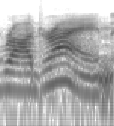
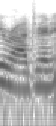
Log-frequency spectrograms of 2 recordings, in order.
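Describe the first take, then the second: First: "Rod Ryan" as two names, ending like RYE-an; caller's mispronunciation. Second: "Rodrian" with a ree-an ending; own usual pronunciation. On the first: Editor quotes a caller getting her surname different, "Rod Ryan" with RYE-an. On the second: Editor answers the caller with her own name, "Rodrian" as ROD-ree-an. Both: Retold or imitated. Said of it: "you're saying your last name wrong".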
